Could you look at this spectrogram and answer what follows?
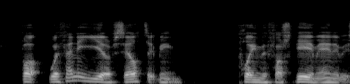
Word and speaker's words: Celtic: This quote is interesting because choosing the name Celtic, really, we should say, rather than Celtic, but over the mist of time, it just became a soft C rather than the hard C.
